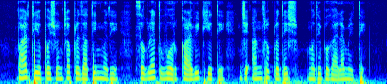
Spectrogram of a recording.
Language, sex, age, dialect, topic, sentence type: Marathi, female, 25-30, Northern Konkan, agriculture, statement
